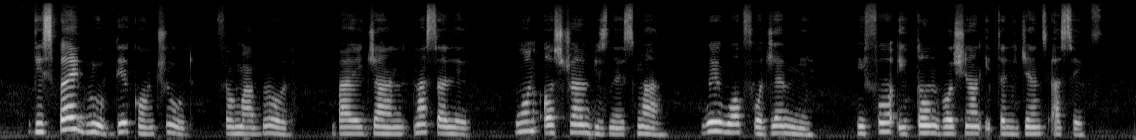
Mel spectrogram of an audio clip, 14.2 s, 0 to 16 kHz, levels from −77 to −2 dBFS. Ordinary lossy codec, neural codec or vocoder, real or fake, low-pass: none; codec, 44.1 kHz, 2.6 kbps, SNAC; fake; 14.4 kHz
